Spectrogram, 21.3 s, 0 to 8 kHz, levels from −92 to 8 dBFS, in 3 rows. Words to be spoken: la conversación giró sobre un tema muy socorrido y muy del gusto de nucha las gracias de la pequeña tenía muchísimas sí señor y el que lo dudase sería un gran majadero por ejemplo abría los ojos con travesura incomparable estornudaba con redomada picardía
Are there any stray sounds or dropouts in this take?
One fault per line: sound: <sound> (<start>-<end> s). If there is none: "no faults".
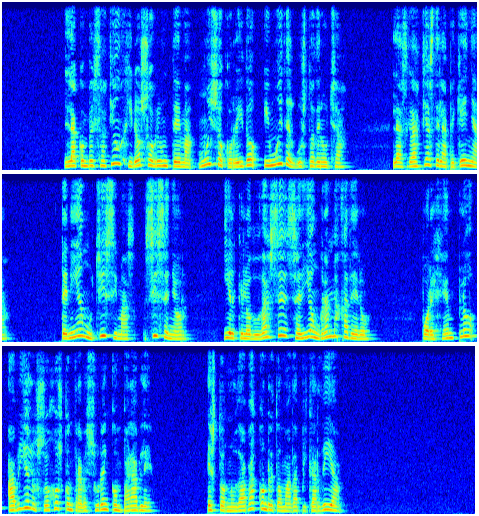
no faults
